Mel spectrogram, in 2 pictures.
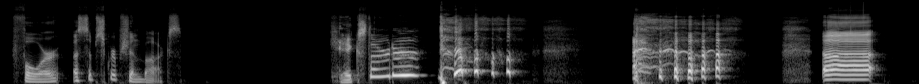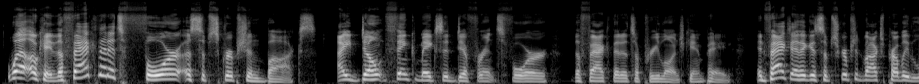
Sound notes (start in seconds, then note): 4.4 laughing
